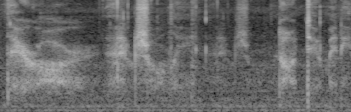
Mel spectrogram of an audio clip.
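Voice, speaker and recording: Very slow whispering comes through over noticeable background noise. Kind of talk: ASMR whispered horror story reading. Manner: whispered.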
